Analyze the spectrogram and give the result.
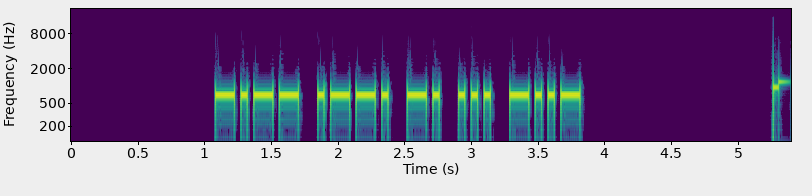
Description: Morse code, heard as a keyed tone, about 25 wpm, 700 Hz. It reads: YPNSX
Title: Code Groups - 5 Letter:Numbers - 25wpm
